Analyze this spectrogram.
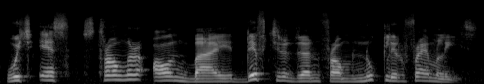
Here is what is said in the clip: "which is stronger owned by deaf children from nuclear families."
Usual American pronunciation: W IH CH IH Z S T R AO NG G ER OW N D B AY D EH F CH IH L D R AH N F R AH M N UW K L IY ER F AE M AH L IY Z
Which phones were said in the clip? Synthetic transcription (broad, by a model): W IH CH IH S T R AO NG G ER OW N B AY D EH F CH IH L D AH N F R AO M N UW K L IY ER F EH M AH L IY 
